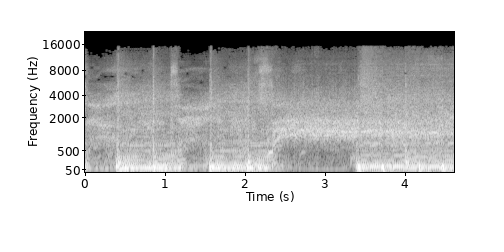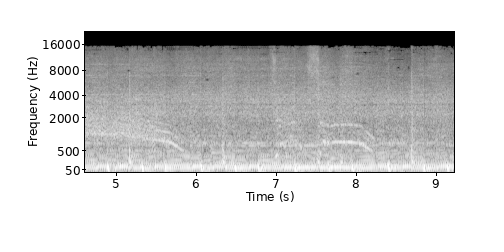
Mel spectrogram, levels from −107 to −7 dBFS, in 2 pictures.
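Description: No technical faults are audible.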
